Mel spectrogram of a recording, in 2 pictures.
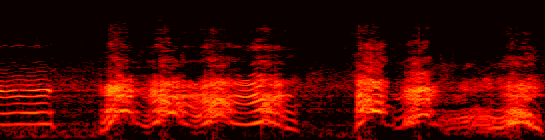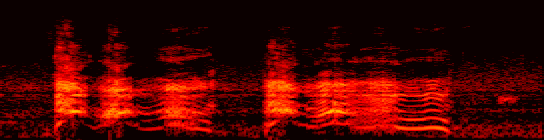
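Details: Dobermann named Magmar von der Burgstätte giving a run of short, sharp barks in loose clusters, roughly two or three bursts per second with brief gaps, loud and close with no other clear sounds.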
